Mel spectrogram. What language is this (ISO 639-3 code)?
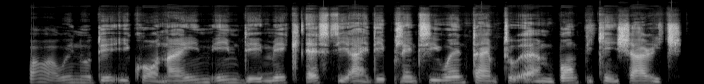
pcm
